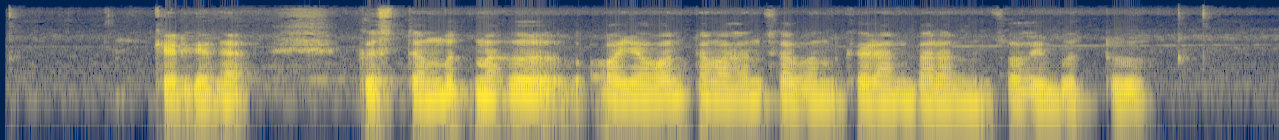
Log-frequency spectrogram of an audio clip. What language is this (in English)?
Yakut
